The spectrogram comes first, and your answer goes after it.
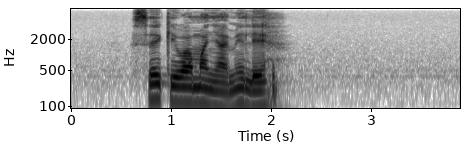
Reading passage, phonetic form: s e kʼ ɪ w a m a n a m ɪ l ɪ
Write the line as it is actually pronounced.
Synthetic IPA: s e kʼ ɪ w a m a ɲ a m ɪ l ɪ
